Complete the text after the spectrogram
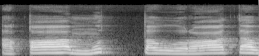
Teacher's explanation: اس میم کو تا سے ملائیں گے، اسی واو یا الف یہ سب نہیں پڑھیں گے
